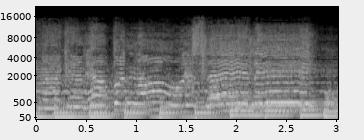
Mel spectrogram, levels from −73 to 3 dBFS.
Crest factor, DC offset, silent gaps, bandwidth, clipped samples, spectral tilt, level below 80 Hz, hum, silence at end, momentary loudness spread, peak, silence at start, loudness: 14 dB; under 0.1%; none; 16 kHz; under 0.1%; -4 dB/octave; -26 dBFS; none; 0 s; 3 LU; -2 dBFS; 0 s; -15 LUFS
